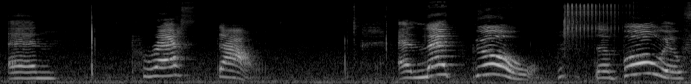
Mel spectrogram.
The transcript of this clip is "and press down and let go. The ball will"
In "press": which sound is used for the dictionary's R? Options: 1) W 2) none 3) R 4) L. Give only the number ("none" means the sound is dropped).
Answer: 3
